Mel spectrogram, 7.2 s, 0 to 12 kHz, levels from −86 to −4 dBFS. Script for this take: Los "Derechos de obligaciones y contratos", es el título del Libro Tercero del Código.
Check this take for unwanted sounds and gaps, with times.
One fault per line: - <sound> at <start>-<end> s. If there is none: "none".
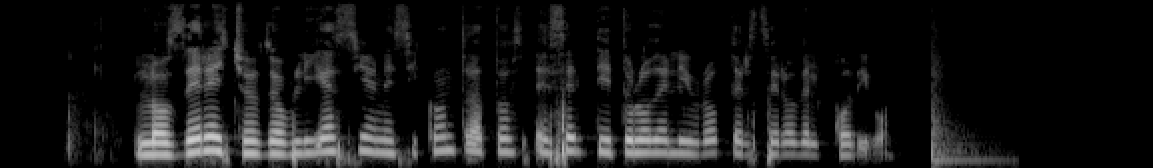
- thud at 5.8-6.4 s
